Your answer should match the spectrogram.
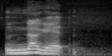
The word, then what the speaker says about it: nougat: Typically a vanilla block or layer of soft serve sandwiched between one plain wafer and one chocolate-covered nougat one. This is known as a single nougat in Scotland, with a double nougat, pronounced nugget, double nugget. Nougat, nugget.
